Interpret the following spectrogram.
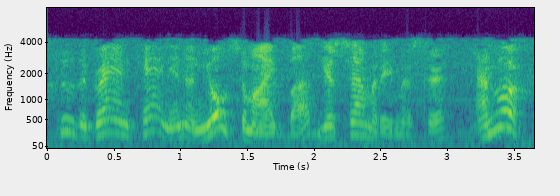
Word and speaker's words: Yosemite: these western names right it isn't yosomite it's yosemite oh yeah and what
